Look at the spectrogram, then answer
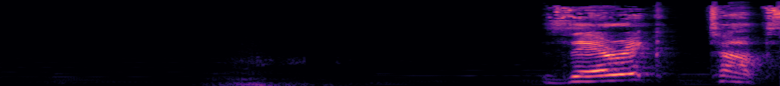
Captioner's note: whooshing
